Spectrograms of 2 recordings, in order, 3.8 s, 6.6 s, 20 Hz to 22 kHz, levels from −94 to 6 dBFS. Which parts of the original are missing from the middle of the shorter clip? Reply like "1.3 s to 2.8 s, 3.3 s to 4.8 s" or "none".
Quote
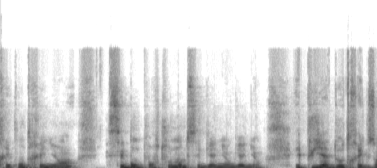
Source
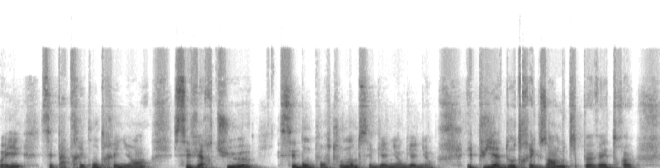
1.7 s to 2.7 s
